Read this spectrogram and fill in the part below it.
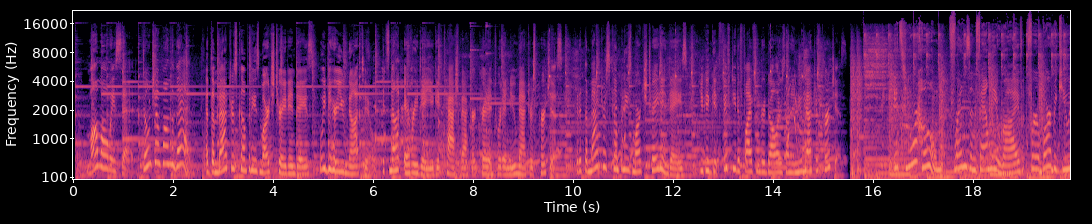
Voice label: happy, female voices for radio commercials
